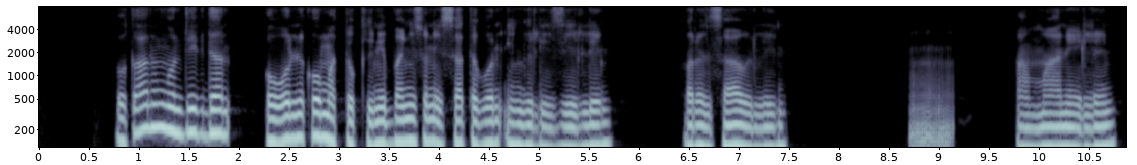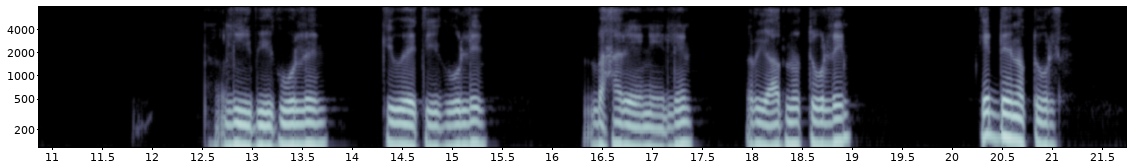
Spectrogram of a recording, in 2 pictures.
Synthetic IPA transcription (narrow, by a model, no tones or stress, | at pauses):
utanuŋɡundikdan | owolnikomatːokːinibaɲisonisataɡonʔiŋɡiliz̬ilin | faɾansawilin | amːanilin | libiɡulin | kiwetiɡulin | bahaɾenilin | ɾijad̪notulin | kidenotuli̥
